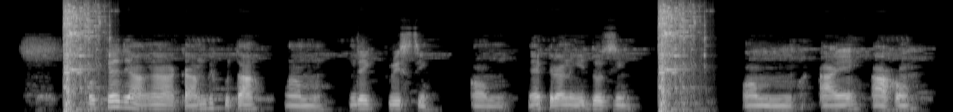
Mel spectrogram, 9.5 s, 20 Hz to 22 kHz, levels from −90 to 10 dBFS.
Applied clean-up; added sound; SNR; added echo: none; Shatter; -2 dB; none.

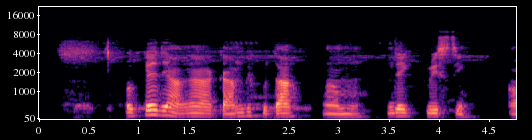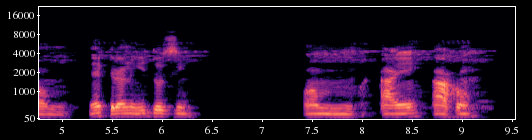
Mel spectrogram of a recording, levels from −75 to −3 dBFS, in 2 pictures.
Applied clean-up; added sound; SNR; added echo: none; none; none; none.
